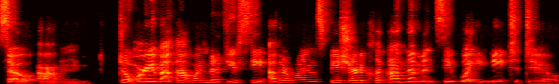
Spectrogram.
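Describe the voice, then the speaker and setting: Very wide pitch swings run through this woman's medium-pitched voice, which has vocal fry and moves at a fairly quick pace. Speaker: academic advisor. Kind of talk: online orientation briefing. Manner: soft-spoken. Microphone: too quiet for auto-captions.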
